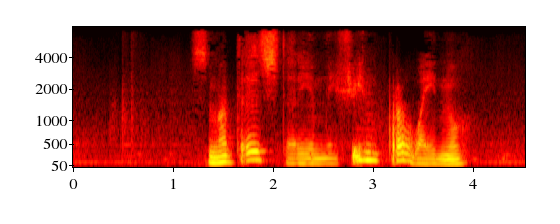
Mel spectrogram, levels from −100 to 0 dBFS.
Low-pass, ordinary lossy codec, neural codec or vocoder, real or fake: 7.2 kHz; MP3, 32 kbps; codec, 16 kHz, 0.5 kbps, X-Codec, HuBERT features, trained on general audio; fake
